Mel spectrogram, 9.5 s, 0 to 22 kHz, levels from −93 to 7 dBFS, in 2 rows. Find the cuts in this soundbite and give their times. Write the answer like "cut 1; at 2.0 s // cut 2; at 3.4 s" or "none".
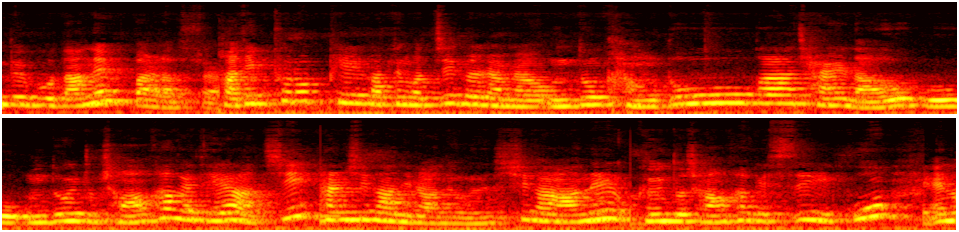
none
